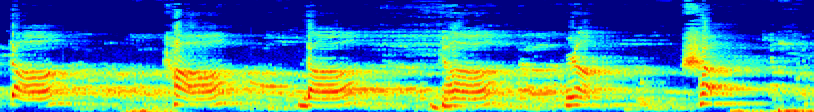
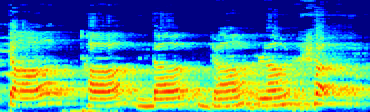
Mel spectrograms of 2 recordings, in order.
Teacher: અને અંદર છે કડકે તો ગળું કહેવાય, એની વચ્ચે કંઠ્ય, એની વચ્ચે ગળું અને તાળવું એ બેની વચ્ચેની જગ્યા, એનું નામ મૂર્ધા છે. અને મૂર્ધાને અડકે એમ કે ટ ઠ ડ ઢ ણ, એ જરા બોલી જુઓ અત્યારે. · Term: મૂર્ધન્ય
